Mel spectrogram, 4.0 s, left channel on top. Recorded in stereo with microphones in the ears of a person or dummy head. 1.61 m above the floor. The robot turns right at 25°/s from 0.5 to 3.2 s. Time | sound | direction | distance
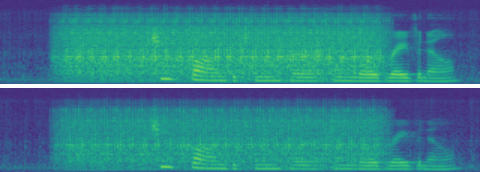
1.2 | a woman speaking | 5° left | 0.6 m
